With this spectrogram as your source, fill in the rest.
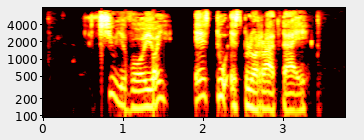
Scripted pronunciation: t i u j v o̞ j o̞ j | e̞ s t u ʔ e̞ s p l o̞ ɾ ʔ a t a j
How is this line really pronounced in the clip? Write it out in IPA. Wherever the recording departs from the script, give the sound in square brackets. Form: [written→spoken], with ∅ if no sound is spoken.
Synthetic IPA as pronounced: [t→t͡ʃ] i u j v o̞ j o̞ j | e̞ s t u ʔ e̞ s p l o̞ ɾ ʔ a t a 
